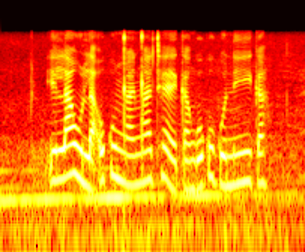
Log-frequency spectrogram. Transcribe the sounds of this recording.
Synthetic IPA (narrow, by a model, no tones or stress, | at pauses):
ilawula̰ʔukʼuŋ͡ǀaŋ͡ǀatʰɛkʼaŋɡʱokʼukʼuniːkʼa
